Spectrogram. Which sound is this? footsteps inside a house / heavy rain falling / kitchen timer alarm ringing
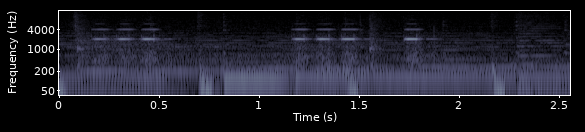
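kitchen timer alarm ringing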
